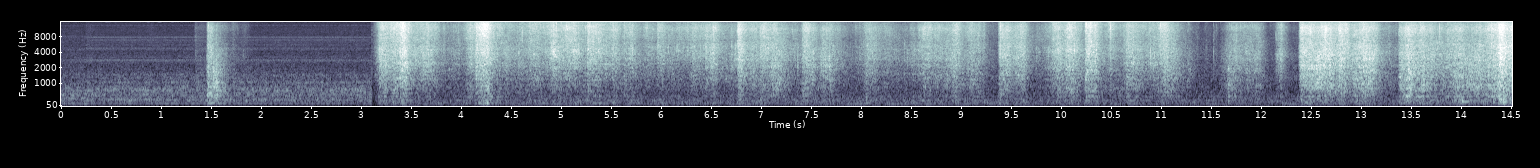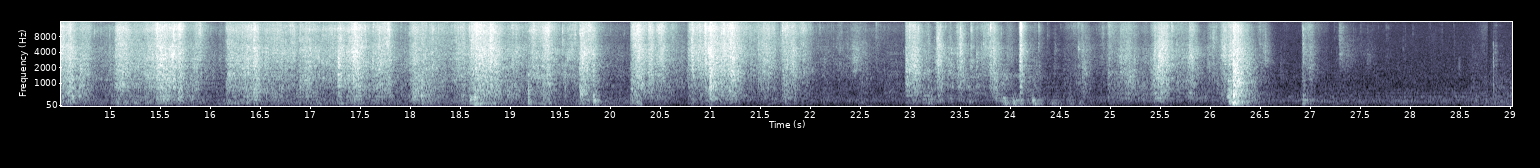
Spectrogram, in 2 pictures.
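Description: Plastic packing material and bubble wrap being handled, with dense irregular crinkling and crackling from about three seconds in, and a loud thump near the end.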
